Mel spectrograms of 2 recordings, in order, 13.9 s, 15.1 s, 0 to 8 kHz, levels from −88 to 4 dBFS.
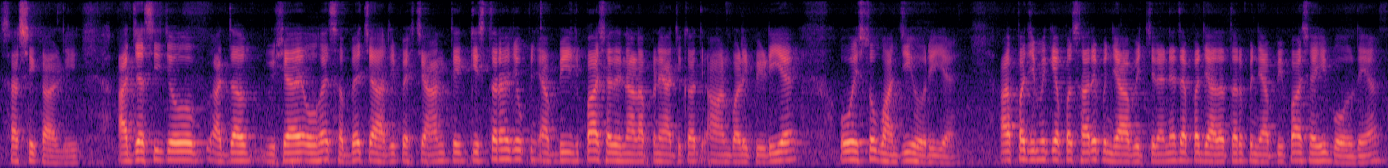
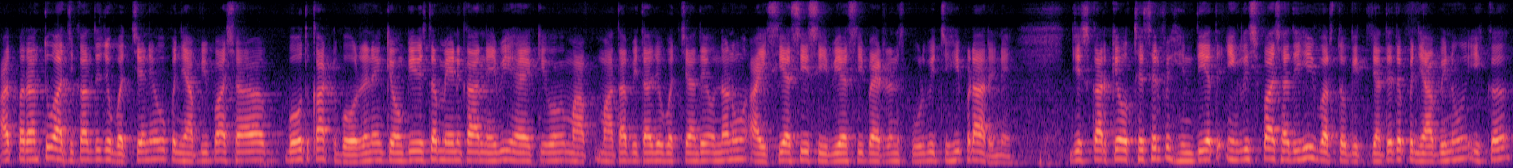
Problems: none marked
